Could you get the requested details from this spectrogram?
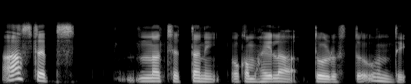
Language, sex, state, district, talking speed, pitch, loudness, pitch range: Telugu, male, Telangana, Mahabubabad, 115 wpm, 135 Hz, -19 LUFS, 125-145 Hz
